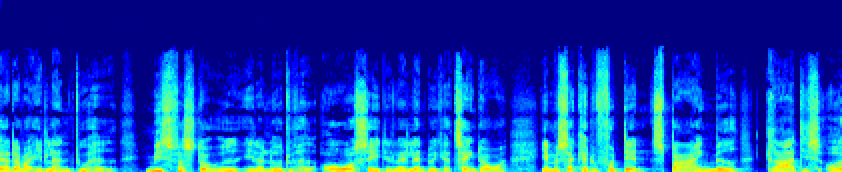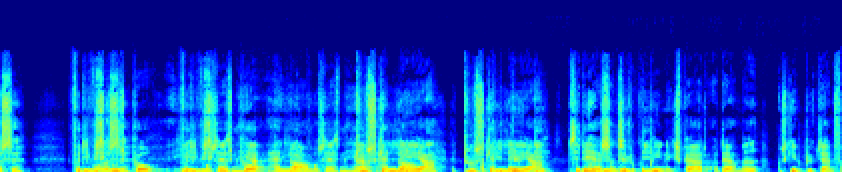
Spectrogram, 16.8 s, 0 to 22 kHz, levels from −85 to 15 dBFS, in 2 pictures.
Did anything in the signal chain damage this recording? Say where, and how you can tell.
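Yes: a doubled audio track from 9.27 to 14.97 s, just before "en ekspert og", with a full-band copy at about equal level, roughly a second late. It starts and stops abruptly with no decay, unlike room echo, which points likely to an editing or second-capture-path stage.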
